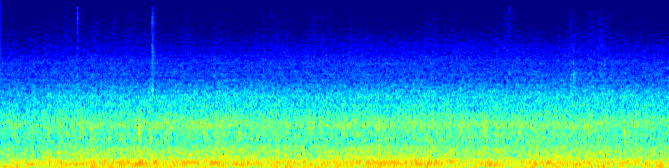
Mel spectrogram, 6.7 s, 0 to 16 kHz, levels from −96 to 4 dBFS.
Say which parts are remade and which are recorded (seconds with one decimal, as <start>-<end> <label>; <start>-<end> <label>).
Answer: 0.0-6.7 recorded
